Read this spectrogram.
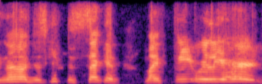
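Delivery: high, strained protest; retold pained plea. Hurt man answering fussing onlookers, pained pleading.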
